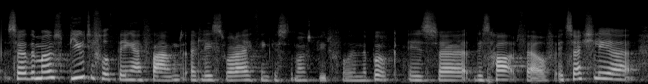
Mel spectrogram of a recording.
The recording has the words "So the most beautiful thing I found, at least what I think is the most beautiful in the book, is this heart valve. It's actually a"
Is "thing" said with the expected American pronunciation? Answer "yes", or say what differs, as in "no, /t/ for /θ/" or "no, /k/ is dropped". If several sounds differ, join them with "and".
yes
